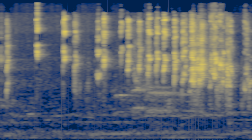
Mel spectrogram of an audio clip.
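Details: Lovebirds chirp in the morning, starting with spaced single high chirps that quicken into a fast, busy run of squeaky notes, roughly two per second and rising in loudness toward the end.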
